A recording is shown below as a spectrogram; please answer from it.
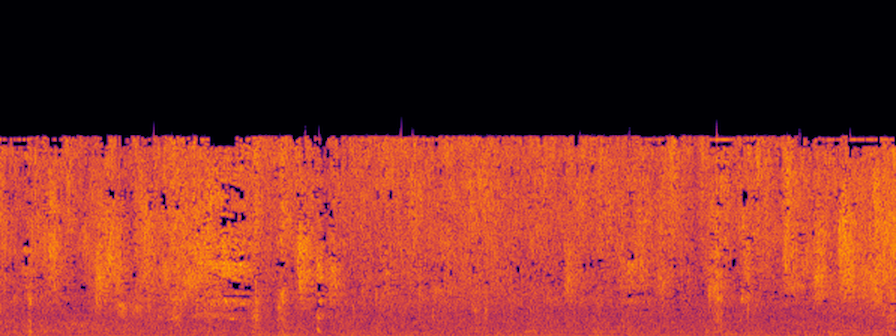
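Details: Loud, dense mix of music, speech and booming bursts fills the whole stretch without pause.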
